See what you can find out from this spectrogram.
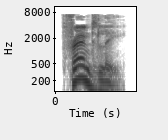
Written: friendly

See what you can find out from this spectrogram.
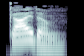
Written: guydom

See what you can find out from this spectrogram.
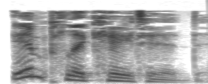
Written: implicated

